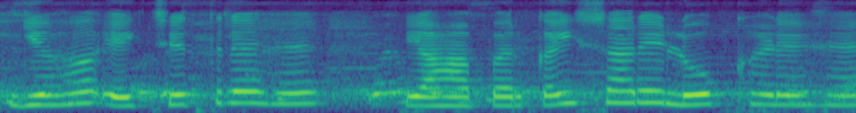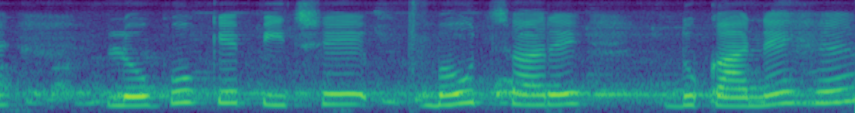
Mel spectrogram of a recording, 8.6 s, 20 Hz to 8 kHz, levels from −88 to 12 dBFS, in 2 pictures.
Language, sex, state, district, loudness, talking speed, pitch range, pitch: Hindi, female, Madhya Pradesh, Dhar, -15 LUFS, 125 wpm, 255-305 Hz, 275 Hz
